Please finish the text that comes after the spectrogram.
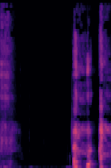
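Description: A person coughs, a short breathy burst at the start followed by two harsher, louder coughs in quick succession after a brief pause, with no speech.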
